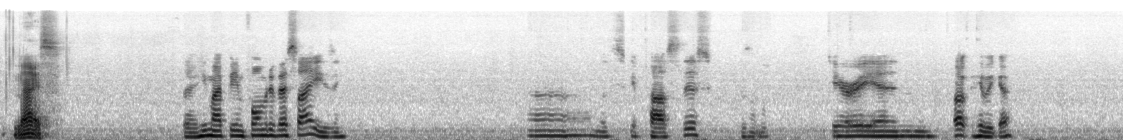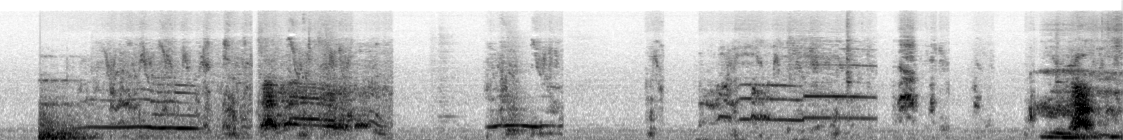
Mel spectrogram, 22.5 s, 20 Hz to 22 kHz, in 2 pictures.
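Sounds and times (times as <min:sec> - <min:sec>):
speech: 0:00.2 - 0:00.7, 0:01.8 - 0:03.6, 0:05.3 - 0:10.2
dogs whining and howling: 0:12.0 - 0:15.2, 0:18.2 - 0:20.7, 0:21.5 - 0:22.3
dogs barking and yelping in a dog pen: 0:13.2 - 0:15.2, 0:19.6 - 0:22.3.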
